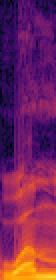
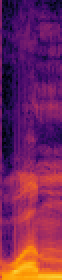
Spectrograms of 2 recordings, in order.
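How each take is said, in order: No difference in how they are said.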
